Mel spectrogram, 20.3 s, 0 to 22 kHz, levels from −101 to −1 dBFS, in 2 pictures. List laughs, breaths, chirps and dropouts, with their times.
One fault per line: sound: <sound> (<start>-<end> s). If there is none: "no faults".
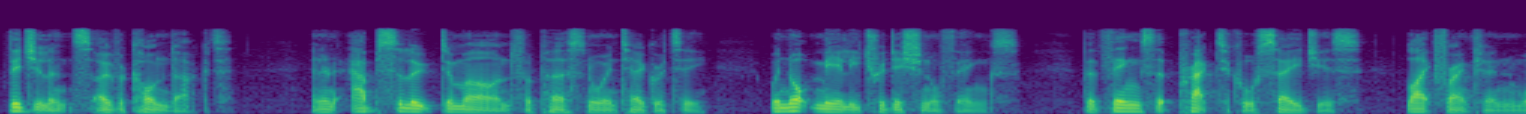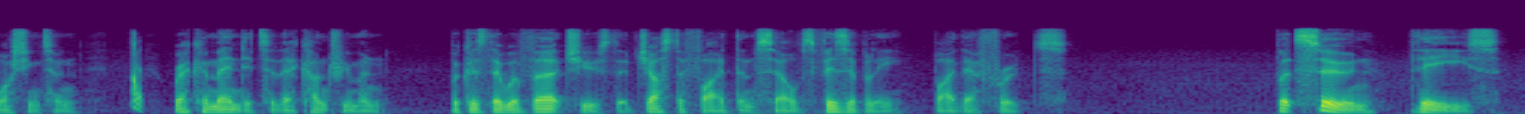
sound: chirp (11.0-11.1 s)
